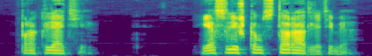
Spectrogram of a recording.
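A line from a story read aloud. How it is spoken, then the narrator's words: Whispered. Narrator (Russian): она прошептала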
